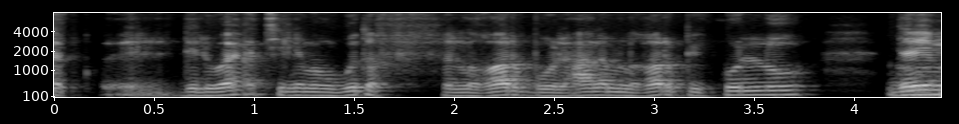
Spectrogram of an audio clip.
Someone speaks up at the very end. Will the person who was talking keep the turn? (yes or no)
yes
